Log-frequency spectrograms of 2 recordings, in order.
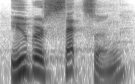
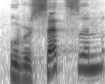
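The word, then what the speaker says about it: übersetzen: it even more explicitly depending on pronunciation a single word with the same spelling can mean either to translate or to traverse uber setzen or uber setzen every work of translation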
